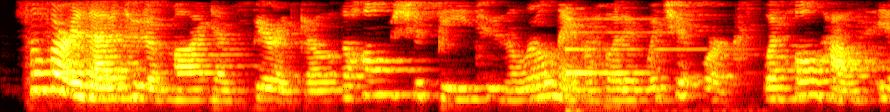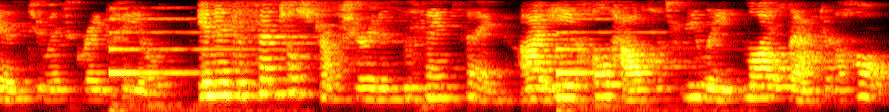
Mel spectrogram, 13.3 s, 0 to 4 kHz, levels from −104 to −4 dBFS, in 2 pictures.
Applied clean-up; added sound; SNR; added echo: classical method WPE with log-MMSE.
